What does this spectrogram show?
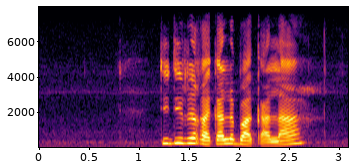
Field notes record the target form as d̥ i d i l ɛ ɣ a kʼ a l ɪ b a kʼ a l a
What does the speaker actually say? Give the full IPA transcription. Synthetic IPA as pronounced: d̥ i d i r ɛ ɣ a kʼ a l ɪ b a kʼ a l a

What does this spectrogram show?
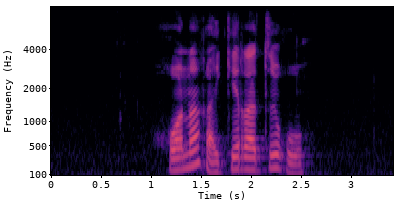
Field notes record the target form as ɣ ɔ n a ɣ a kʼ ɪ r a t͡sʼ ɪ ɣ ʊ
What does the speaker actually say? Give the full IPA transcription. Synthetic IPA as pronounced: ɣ ɔ n a ɣ a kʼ ɪ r a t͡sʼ ɪ ɣ ʊ

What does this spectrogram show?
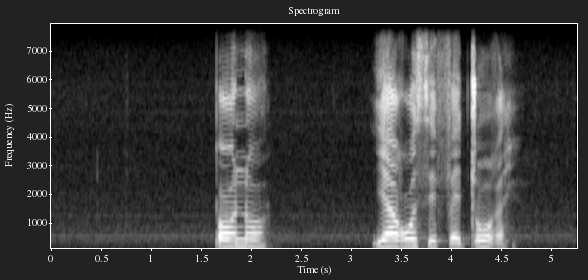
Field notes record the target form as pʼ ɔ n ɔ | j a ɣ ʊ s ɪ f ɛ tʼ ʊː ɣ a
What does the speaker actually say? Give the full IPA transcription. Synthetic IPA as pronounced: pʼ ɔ n ɔ | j a ɣ ʊ s ɪ f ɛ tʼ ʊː ɣ ɛ

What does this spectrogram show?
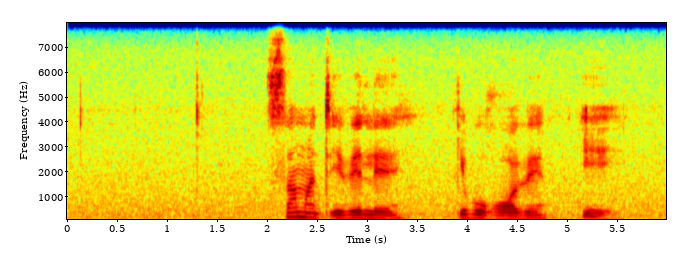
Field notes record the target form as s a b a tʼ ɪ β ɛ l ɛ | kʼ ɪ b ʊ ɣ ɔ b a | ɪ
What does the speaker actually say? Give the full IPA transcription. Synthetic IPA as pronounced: s a m a tʼ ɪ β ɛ l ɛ | kʼ ɪ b ʊ ɣ ɔ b ɛ | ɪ

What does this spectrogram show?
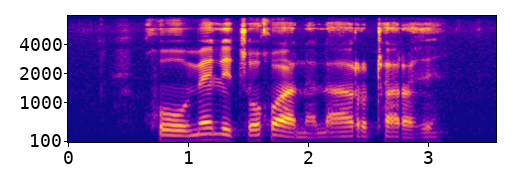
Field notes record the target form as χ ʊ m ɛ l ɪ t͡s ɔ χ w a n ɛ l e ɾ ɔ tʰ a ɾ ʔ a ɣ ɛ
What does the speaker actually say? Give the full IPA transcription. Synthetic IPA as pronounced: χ ʊ m ɛ l ɪ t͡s ɔ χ w a n a l a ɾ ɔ tʰ a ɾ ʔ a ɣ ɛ

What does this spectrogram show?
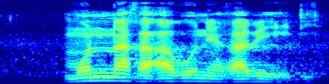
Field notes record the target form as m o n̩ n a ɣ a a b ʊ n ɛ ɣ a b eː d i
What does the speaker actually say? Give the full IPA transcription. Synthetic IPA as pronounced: m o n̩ n a ɣ a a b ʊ n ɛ ɣ a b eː d i

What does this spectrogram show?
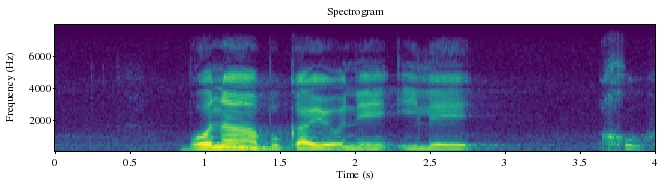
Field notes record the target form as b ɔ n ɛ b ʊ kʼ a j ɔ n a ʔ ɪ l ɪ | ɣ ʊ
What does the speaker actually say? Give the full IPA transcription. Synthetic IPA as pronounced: b ɔ n a b ʊ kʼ a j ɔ n ɛ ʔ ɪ l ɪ | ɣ ʊ

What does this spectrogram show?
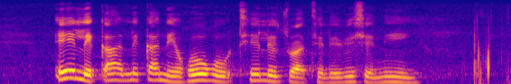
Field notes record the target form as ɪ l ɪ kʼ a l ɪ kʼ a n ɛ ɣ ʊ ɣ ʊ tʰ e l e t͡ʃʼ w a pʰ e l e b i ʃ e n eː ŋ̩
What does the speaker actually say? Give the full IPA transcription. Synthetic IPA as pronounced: ɪ l ɪ kʼ a l ɪ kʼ a n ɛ ɣ ʊ ɣ ʊ tʰ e l e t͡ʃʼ w a tʰ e l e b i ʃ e n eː ŋ̩

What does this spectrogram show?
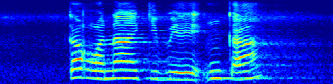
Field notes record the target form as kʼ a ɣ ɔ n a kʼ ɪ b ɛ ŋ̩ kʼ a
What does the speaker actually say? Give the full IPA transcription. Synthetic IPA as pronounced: kʼ a ɣ ɔ n a kʼ ɪ b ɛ ŋ̩ kʼ a

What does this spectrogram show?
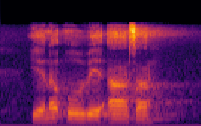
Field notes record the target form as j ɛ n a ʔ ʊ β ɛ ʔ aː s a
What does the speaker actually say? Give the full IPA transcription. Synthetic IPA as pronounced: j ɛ n a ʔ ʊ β ɛ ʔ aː s a

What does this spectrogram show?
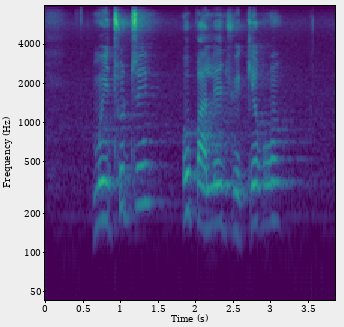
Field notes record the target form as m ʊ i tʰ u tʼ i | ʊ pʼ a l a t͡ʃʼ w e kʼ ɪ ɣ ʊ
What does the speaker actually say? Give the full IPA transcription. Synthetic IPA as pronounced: m ʊ i tʰ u tʼ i | ʊ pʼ a l e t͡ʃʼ w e kʼ ɪ ɣ ʊ

